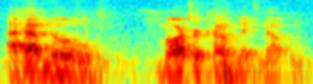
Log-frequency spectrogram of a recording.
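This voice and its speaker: An actor playing a solemn, patient preacher and movement leader on stage, with measured, earnest, dignified phrasing. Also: male voice, low voice, fairly even intonation. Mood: solemn resolve. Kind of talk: theatrical stage acting, measured oratory. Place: stage performance, recorded from far off. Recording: echoey distant stage recording, noisy.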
